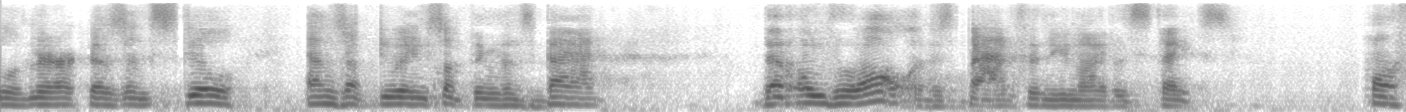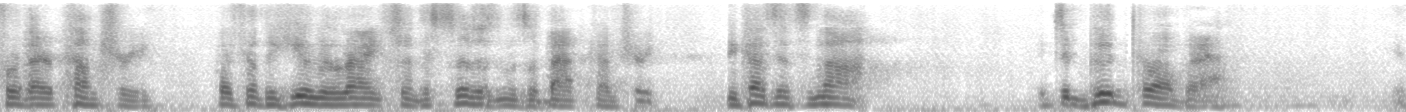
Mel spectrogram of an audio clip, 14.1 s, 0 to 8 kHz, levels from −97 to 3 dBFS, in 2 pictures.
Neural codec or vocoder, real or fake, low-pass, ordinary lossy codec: codec, 16 kHz, 1 kbps, FreqCodec, smaller model; fake; 7.2 kHz; AAC, 32 kbps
